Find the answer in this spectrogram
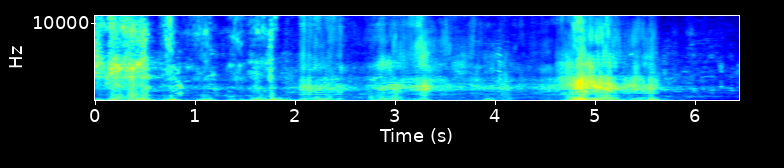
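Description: A man making balloon noises with his voice into a microphone, imitating inflatable Christmas lawn decorations: buzzing, sputtering sounds with a wobbling pitch, loudest about five seconds in.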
